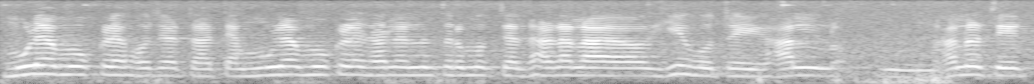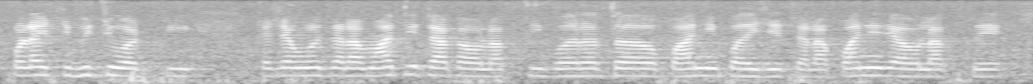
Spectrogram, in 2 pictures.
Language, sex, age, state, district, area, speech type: Marathi, female, 60+, Maharashtra, Nanded, urban, spontaneous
